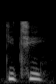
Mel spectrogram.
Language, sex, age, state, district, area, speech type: Odia, female, 18-30, Odisha, Nabarangpur, urban, spontaneous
